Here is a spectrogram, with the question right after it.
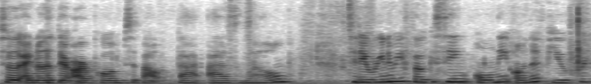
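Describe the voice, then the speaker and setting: A high-pitched woman's voice with ordinary pitch variation over noticeable background noise. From Denver, Colorado, US. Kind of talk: casual talk to camera.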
